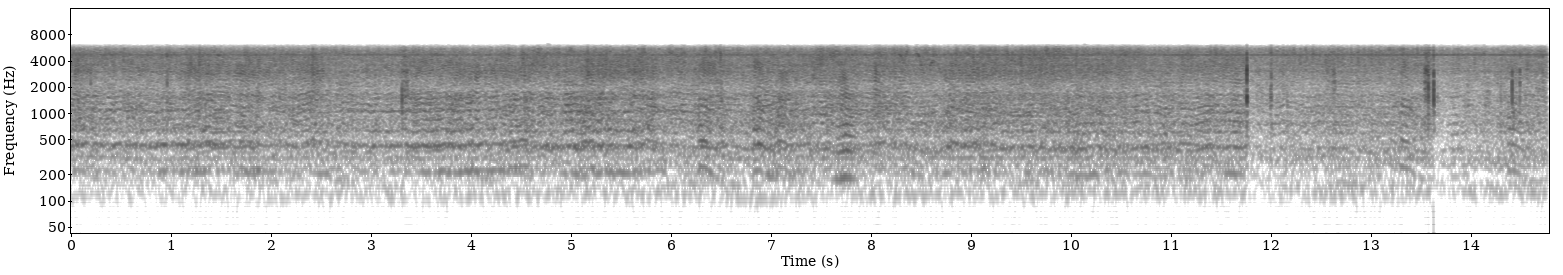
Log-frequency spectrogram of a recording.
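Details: Continuous hum of a crowd of honey bees at Grass Lake Sanctuary, week six, July 25, 2011; layered buzzing tones hold steady, with a couple of sharp clicks near the end.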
